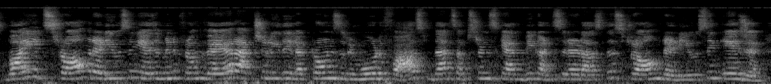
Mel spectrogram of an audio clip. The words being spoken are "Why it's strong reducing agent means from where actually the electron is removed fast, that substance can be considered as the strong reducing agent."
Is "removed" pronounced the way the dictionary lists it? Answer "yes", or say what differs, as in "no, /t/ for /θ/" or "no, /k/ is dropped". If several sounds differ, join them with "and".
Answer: yes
